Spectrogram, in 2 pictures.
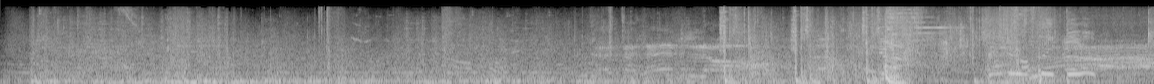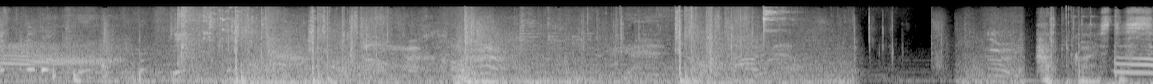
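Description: A young man talks and exclaims with animation into a close microphone.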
